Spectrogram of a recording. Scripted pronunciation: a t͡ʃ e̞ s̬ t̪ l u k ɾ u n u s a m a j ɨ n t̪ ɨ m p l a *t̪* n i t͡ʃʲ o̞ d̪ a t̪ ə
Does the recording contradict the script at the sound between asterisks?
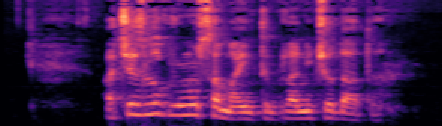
no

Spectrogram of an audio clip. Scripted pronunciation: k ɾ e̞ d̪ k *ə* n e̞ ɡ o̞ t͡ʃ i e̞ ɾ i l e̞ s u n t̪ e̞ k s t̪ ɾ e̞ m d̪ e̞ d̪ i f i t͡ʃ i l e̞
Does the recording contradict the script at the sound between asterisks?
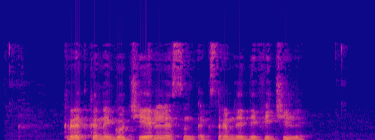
no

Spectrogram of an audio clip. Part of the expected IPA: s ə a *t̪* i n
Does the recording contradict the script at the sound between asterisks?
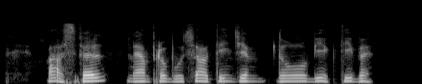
no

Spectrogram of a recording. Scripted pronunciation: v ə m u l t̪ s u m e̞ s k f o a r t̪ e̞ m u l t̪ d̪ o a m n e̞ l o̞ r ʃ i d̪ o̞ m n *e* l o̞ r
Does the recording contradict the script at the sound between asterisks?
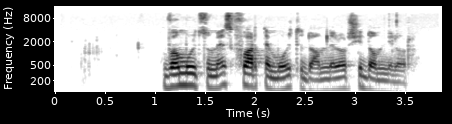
yes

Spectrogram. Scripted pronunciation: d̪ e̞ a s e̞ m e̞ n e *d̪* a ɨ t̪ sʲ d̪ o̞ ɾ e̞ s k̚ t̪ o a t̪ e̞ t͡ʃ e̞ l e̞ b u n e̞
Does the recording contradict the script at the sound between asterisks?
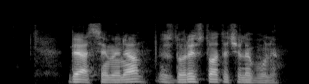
yes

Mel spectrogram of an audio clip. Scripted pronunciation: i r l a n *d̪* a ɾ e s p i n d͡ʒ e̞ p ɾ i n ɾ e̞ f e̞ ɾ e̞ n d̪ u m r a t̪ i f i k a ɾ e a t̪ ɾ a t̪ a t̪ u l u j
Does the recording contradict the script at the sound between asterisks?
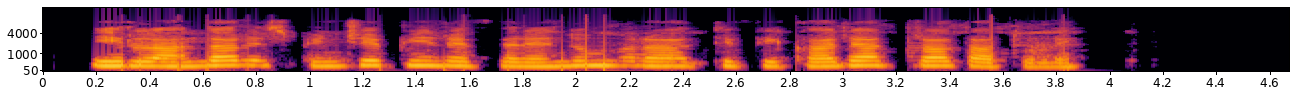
no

